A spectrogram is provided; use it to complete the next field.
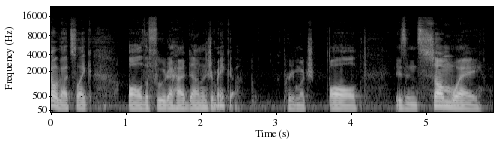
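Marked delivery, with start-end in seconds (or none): none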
